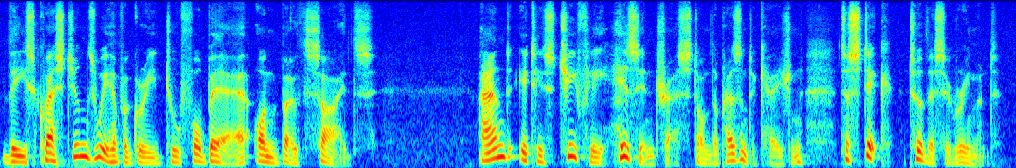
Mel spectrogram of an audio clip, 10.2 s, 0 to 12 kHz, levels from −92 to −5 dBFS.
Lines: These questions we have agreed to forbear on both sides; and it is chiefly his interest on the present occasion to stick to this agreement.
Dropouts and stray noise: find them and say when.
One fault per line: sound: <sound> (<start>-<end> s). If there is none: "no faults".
no faults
